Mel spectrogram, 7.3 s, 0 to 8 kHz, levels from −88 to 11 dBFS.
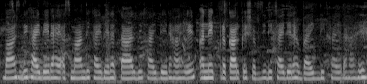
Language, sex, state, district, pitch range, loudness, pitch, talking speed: Hindi, female, Chhattisgarh, Sarguja, 220-230 Hz, -27 LUFS, 225 Hz, 220 wpm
